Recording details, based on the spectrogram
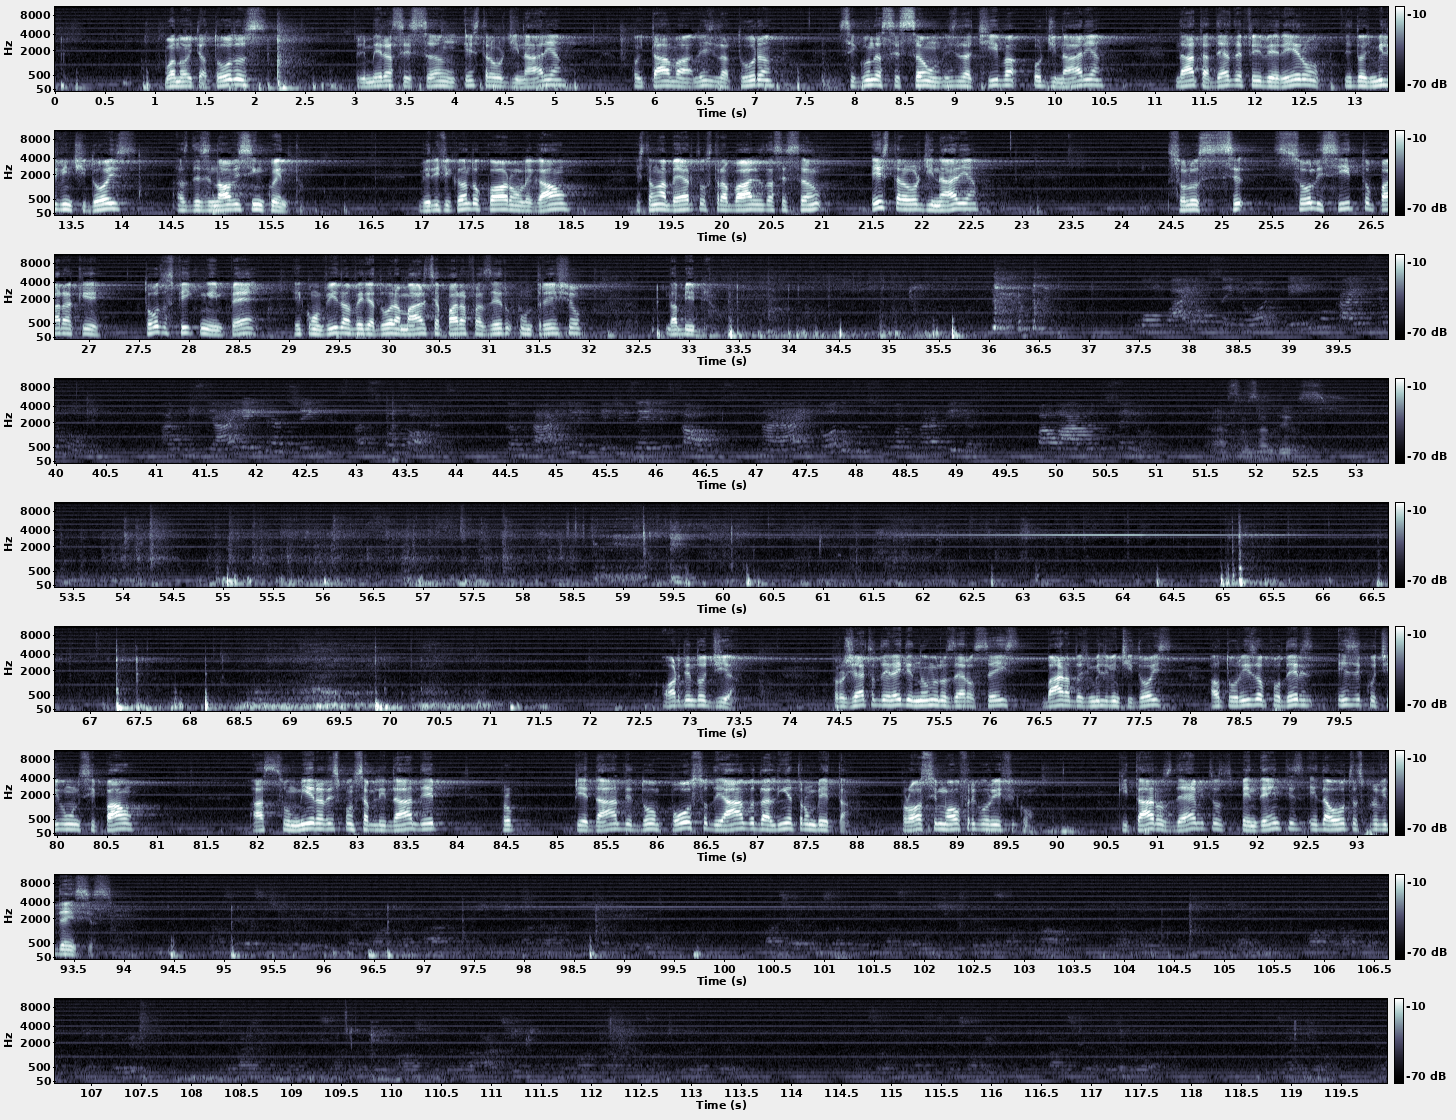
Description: Audios das Sessões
